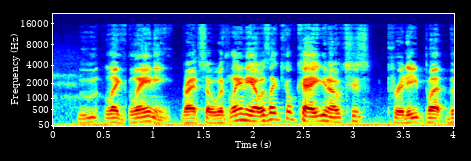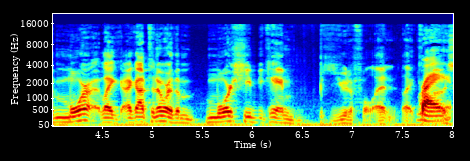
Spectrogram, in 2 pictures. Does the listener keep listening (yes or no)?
yes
